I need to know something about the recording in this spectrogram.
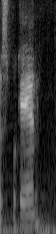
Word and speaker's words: Spokane: Spokane.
